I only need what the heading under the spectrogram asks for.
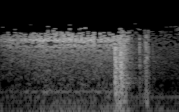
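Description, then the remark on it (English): A vacuum seal on an uncoupling section being broken after the air has been pumped out: a steady airy hiss, then a sudden loud rush of air as the seal gives, followed by two quick clunks. “Now to break the vacuum.”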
